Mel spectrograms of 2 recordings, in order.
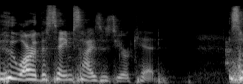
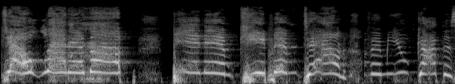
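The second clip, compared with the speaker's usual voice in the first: put-on acted screaming, much higher. Speaker retells cheering at a six-year-old's wrestling match, re-enacting screaming. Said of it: "So I'm screaming".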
